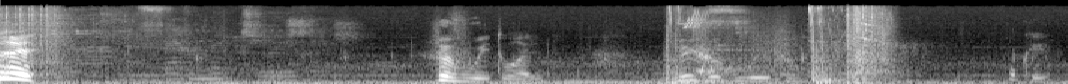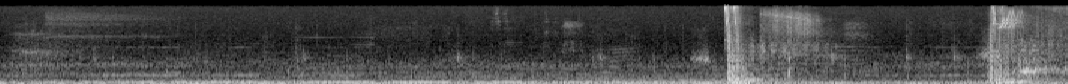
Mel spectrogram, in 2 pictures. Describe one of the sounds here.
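A sci-fi energy gun fires with short zapping bursts.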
